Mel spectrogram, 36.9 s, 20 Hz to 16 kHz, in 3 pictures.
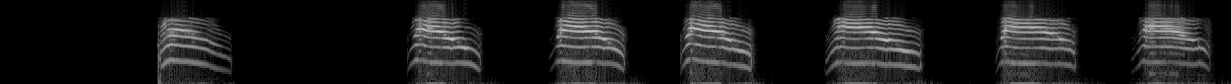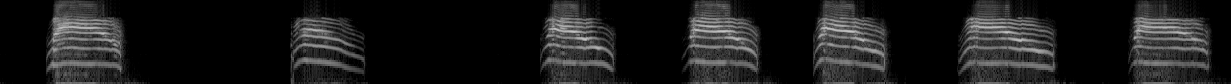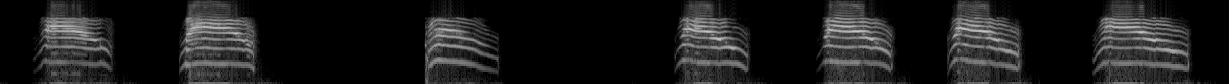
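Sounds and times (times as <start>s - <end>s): kitten meowing: 1.6s - 2.4s, 4.1s - 4.9s, 5.6s - 7.6s, 8.3s - 9.3s, 10.0s - 10.8s, 11.4s - 12.2s, 12.8s - 13.6s, 15.2s - 16.0s, 17.7s - 18.5s, 19.2s - 21.2s, 21.9s - 22.9s, 23.6s - 25.8s, 26.4s - 27.3s, 28.9s - 29.6s, 31.4s - 32.2s, 32.8s - 34.9s, 35.6s - 36.6s.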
